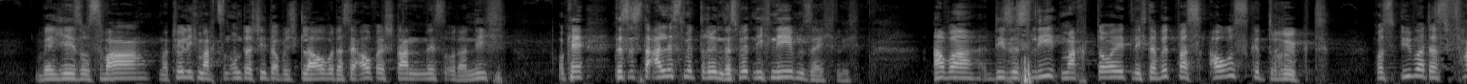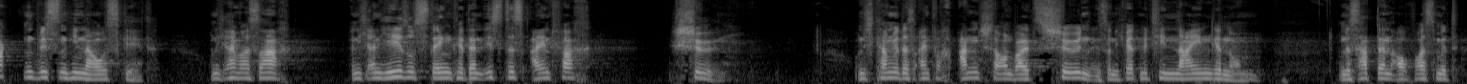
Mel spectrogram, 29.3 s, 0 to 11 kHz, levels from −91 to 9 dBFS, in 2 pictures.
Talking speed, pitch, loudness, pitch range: 160 wpm, 165 Hz, -36 LUFS, 150-185 Hz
